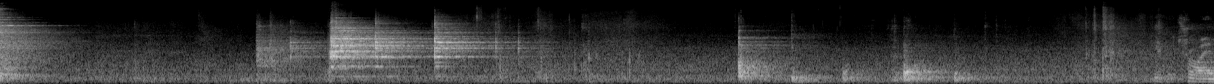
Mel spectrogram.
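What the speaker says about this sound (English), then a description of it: "we'll just hit on the bottom of the hub carrier just there to release it" A hammer strikes the bottom of a stuck hub carrier on a Ford Focus MK2 to free it, a series of sharp metallic blows spaced irregularly, close and loud.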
